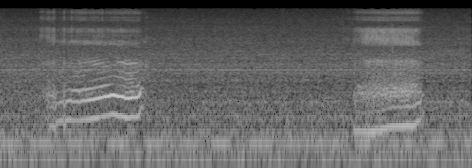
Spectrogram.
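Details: Sleeping pug snoring: two nasal, whistling snores with a wavering tone, each about a second long and separated by quiet breathing, over a low steady hum.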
